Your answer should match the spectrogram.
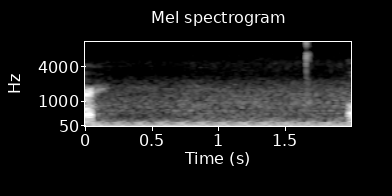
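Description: Ford 8BA flathead V8 idling steadily through a dual exhaust with glasspack mufflers, a low, even hum.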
